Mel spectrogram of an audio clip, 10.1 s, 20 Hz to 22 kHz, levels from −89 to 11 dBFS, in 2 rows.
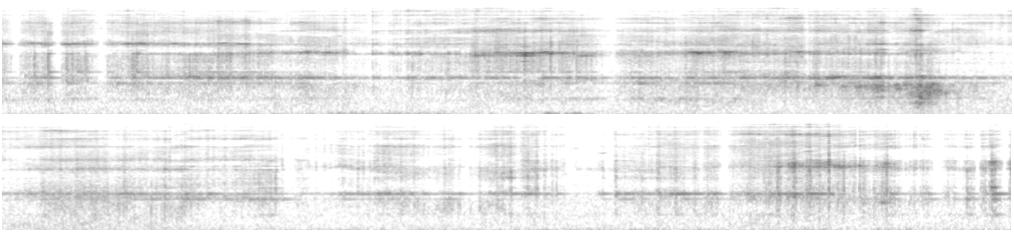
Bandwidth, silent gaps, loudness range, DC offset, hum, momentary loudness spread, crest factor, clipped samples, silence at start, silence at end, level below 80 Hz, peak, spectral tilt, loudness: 19.5 kHz; none; 13 LU; under 0.1%; none; 18 LU; 28 dB; under 0.1%; 0 s; 0 s; -74 dBFS; -16 dBFS; 2 dB/octave; -41 LUFS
